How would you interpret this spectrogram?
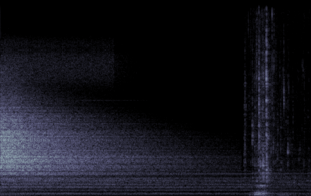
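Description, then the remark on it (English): A loud rush of water slowly fades and drains away, then a sudden gurgling burst spurts up near the end as water belches out of an old village well, with no voices present. “Almost immediately came a great glugging sound from the old village well, and with a huge spurt, water began to belch out.”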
